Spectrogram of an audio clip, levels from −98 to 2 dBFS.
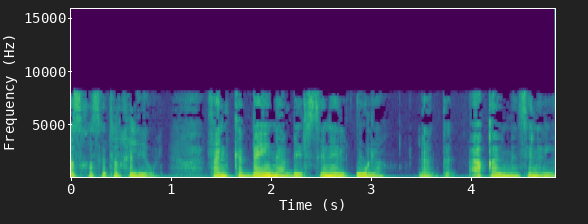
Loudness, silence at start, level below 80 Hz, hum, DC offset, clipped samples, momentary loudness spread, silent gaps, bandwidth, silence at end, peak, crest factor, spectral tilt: -16 LUFS; 0 s; -42 dBFS; none; under 0.1%; under 0.1%; 13 LU; none; 8.6 kHz; 0 s; 0 dBFS; 14 dB; -6.5 dB/octave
